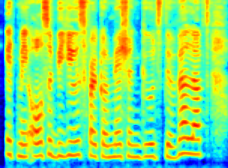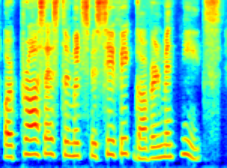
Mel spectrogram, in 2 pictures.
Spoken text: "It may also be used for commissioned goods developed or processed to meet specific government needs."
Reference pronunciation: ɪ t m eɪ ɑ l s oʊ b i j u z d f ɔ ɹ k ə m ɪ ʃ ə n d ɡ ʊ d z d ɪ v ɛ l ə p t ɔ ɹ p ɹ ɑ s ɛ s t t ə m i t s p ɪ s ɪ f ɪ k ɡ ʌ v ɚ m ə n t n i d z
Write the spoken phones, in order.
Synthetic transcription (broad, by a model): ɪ t m eɪ ɑ l s oʊ b i j u s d f ɔ ɹ k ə m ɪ ʃ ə n ɡ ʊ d s d ɪ v ɛ l ə p t ɔ ɹ p ɹ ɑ s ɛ s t t ə m i t s p ɪ s ɪ f ɪ k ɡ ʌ v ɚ m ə n t n i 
